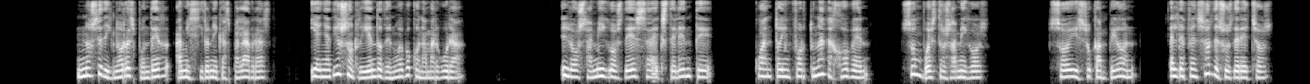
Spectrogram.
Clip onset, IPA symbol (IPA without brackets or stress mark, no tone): n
